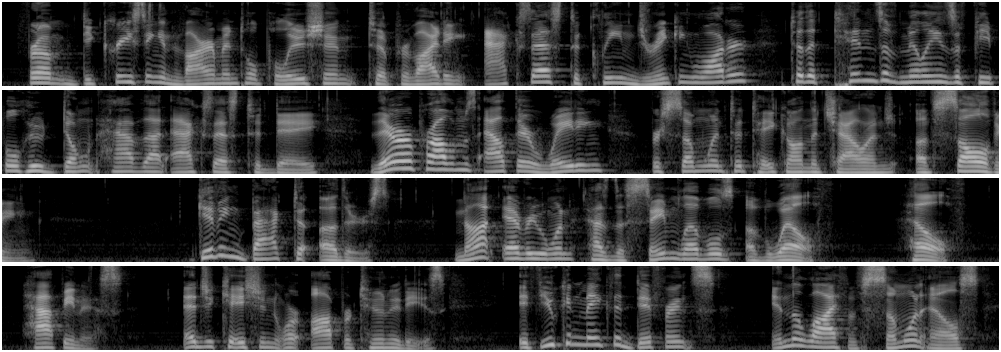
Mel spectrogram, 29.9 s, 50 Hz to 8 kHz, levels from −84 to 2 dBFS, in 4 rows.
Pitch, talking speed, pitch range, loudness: 155 Hz, 135 wpm, 130-180 Hz, -30 LUFS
